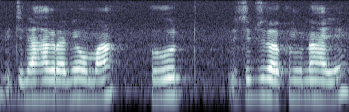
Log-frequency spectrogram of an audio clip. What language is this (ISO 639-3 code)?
brx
